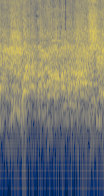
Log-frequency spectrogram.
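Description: Loud group shouting in a church service: a man's voice shouting through a microphone and PA over congregants crying out together.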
